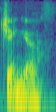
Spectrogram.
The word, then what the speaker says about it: Django: Django just says as addy but it's just Django isn't that the game you play with the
